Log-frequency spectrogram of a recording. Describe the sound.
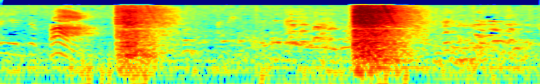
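Gunshots are fired at a floating sea mine, giving two loud, sharp blasts with rushing tails spaced a couple of seconds apart. Men talk around them.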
